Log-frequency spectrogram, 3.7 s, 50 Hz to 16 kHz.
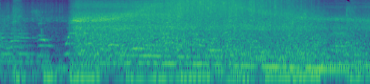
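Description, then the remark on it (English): Drag racing cars launch down the track, Coletta's car leaving first and Richie Crampton's reaching the finish line first in 3.738 seconds at 329 miles per hour, with a sudden, thunderous engine roar that bursts in after a brief quieter moment and stays loud and dense to the end. “Coletta leaves first, and Crampton gets to the finish line first.”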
